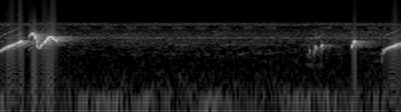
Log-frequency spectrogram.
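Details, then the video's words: Mountain red-whiskered bulbul dueling in song: a rich rising-and-falling warble opens, then silence, then short chirpy notes and a rising whistle begin the next phrase. A faint steady tone runs throughout. "chào mào núi hót đấu giọng cực ngọt"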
